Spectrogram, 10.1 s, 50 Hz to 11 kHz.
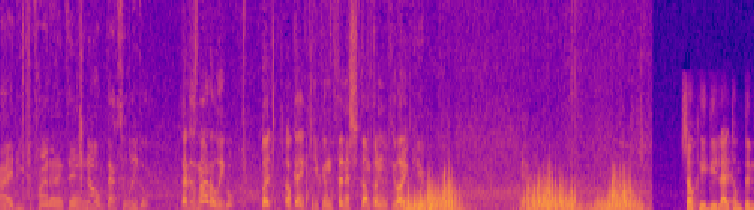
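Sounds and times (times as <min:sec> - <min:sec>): wind buffeting microphone: 0:03.6 - 0:08.7.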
